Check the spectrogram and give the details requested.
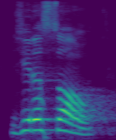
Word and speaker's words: girassol: Girassol, apesar de haver aqui uma consoantezinha de ligação, né, um S aqui, para não ficar girasol, continua sendo a pronúncia girassol.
